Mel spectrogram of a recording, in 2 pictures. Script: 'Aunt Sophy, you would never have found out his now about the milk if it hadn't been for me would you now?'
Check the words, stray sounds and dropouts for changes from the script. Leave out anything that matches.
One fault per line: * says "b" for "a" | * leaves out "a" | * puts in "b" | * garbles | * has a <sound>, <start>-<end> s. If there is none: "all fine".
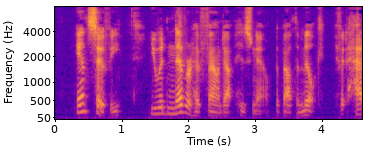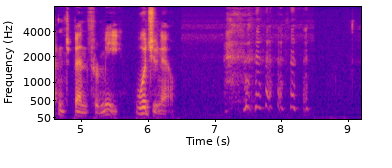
* has a laugh, 7.1-8.5 s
